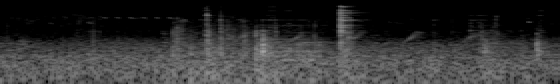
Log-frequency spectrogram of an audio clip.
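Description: A padlock rattles against a wooden door.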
